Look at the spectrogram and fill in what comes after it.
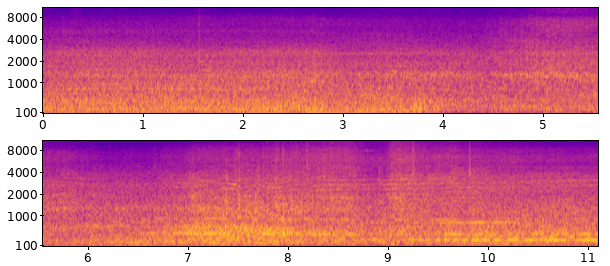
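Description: Freight train running on the rails, a steady noise that grows louder about seven seconds in, with a few steady tones coming through.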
